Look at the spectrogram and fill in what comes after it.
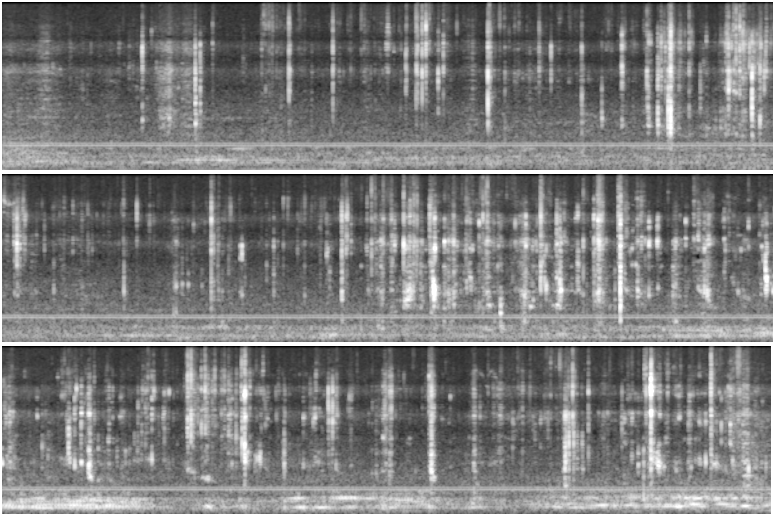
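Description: Close-up biting and chewing of crispy battered fried chicken wings, with frequent irregular sharp crackles of the fried coating. The crackles come more densely in the second half.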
